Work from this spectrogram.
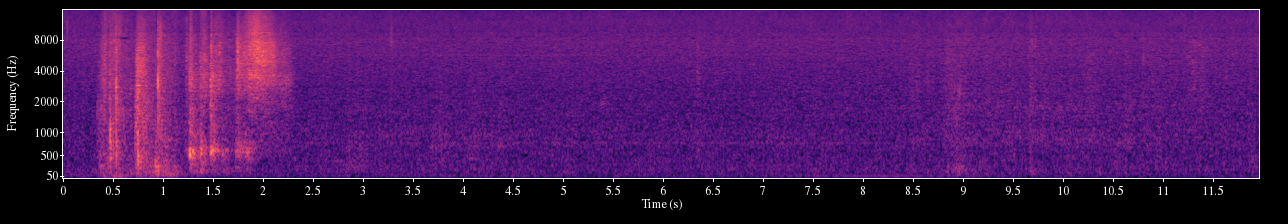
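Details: Brief rustling and knocking bursts fill the first two seconds, followed by quiet indoor hiss with a faint knock near nine seconds.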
